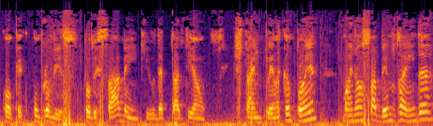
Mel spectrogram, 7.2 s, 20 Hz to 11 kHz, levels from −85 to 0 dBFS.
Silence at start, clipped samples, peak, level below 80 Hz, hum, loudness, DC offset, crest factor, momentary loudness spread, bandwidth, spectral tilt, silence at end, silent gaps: 0 s; 0.2%; 0 dBFS; -22 dBFS; none; -12 LUFS; under 0.1%; 12 dB; 7 LU; 9.4 kHz; -4.5 dB/octave; 0 s; none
